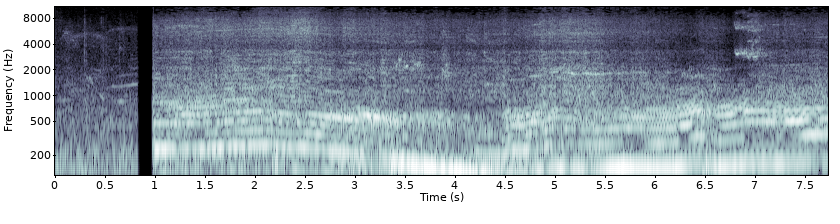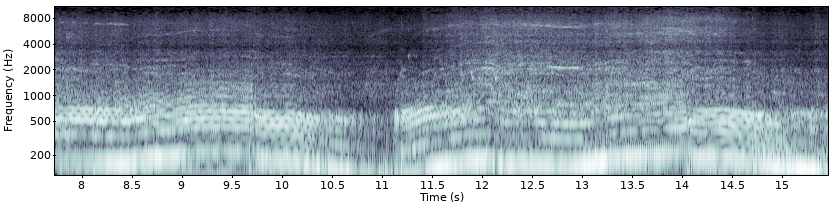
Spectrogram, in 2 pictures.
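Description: A small car engine revs hard, rising and falling in pitch again and again.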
